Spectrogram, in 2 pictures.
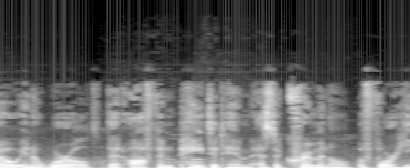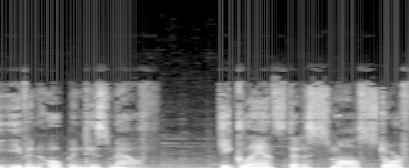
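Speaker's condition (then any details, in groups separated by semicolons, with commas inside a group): No condition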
